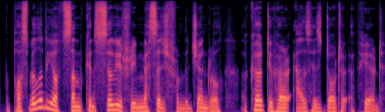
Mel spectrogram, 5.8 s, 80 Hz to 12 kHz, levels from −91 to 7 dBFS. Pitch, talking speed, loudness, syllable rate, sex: 120 Hz, 165 wpm, -20 LUFS, 6.4 syllables/s, male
